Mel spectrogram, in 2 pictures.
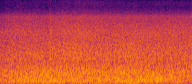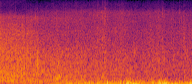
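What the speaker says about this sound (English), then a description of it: "Bloody wind is a nightmare." Strong wind roars and buffets the microphone on a boat while lure fishing for bass at sea, a loud continuous rush with waves slapping more heavily toward the end.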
